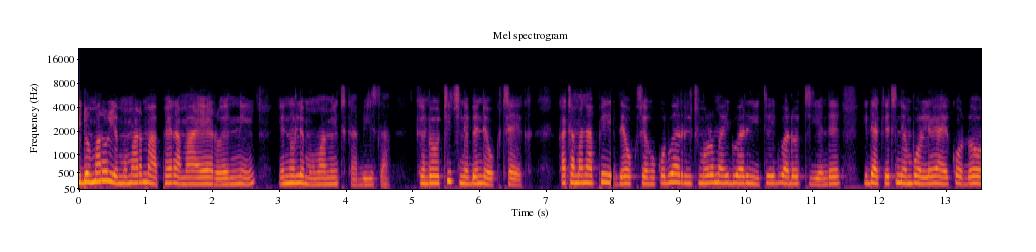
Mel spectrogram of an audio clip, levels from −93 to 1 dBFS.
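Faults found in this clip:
Rough, raspy texture throughout, with a noisy, hissy top end. AMR wideband (HD Voice) codec at 8.85 kbit/s, one of its lowest rates. Too few bits for the pulse excitation to shape speech, and noise fills above 6.4 kHz.

Brief drop-out, 7.98 to 8.04 s, about 40 ms, which fits two 20 ms frames. Lost AMR speech frames from radio errors. The decoder repeats the last pitch and vocal tract settings at falling gain, so the sound fades quickly to near silence.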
